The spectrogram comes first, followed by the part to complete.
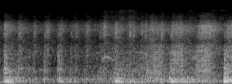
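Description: Marching band drums playing a steady march beat: a bass drum about twice a second under quick, even snare strokes.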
